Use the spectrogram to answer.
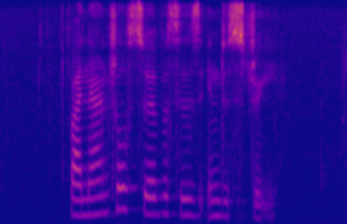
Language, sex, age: English, female, 19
